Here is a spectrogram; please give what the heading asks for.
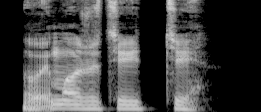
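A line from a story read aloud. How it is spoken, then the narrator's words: Weary. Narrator (Russian): устало барон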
